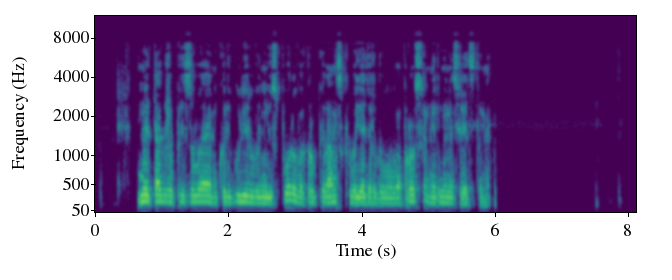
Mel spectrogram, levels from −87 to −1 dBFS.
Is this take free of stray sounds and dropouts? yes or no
yes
